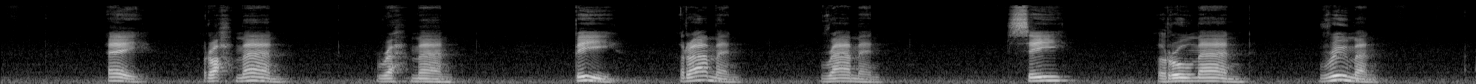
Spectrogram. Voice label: arabic japanese bahasa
